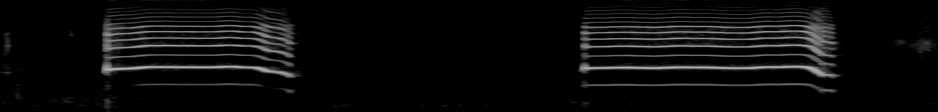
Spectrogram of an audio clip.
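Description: Two drawn-out, nasal bleats from a hand-blown elk cow call used for deer hunting, each lasting about a second with a slight downward bend at the end, separated by a clean silent gap.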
